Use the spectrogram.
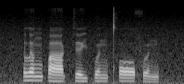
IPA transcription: l ɐ˥ ŋ p aː˨ k e˨ j p ɵ˨ n t̪ʰ ɔː˧ f ɵ˨˩ n

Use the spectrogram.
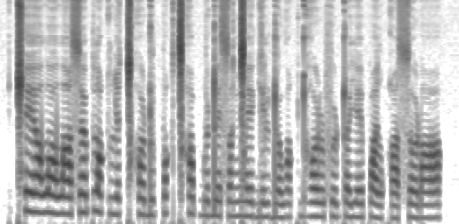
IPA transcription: ǁ e ə̯ lˠ œ lˠ ɑ s œ p l œ q ʎ ɔ ǀʰ ɔ ɖ o p ɐ q ǀʰ ɑ p b ə ɖ e s ɔ ŋ͡ǀ e ɡ e lʲ ɖ ɔ w ɔ q ɖʱ ɔ ɭ f u ɭ ʈ ə j e p ɑ lʲ q œ s o ɽ ɑ

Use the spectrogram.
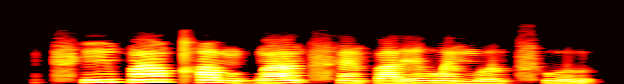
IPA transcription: t͡sʰ ĩ p ã qʰ a m ɡ͡b ã t͡sʰ ɛ̃ p a ɾ ɪ l w ɛ̃ m ʊ l t͡sʰ u l

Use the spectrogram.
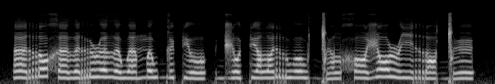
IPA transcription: ɜ˨ r ɔ˦ x ɜ˨ ð ə˨ r ɹ ə˦ ð ə˨ w ɜ˨ m ə˦ w ɡ ʏ˦ pʲ o˨ | d͡ʒ o˨ pʲ ɜ˨ lˠ ʏ˦ r w o˦ w ɡ͡ǀ ʏ˨ lˠ x ɔ˨ ʒ ɔ˦ ɹ i˨ r ɔ˨ ɡ͡ǀ ʏ˨

